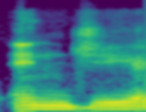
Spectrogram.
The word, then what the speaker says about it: Ng: Kim Ng, I believe is how you say her last name. It's just NG. I believe it said Ng.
